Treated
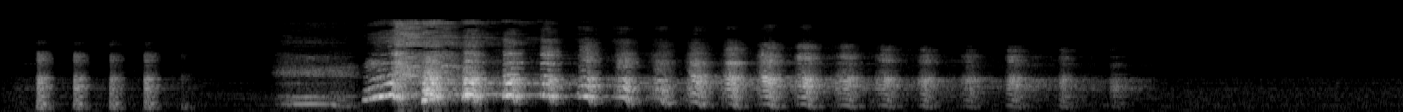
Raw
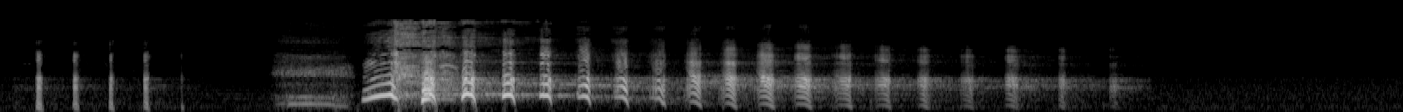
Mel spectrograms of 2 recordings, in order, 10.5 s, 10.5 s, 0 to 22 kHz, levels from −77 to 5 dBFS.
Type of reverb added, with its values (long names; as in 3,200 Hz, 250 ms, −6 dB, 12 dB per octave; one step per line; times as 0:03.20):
reverb whose tail is shaped and stops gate 110 ms falling, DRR −6.5 dB
level −6.5 dB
